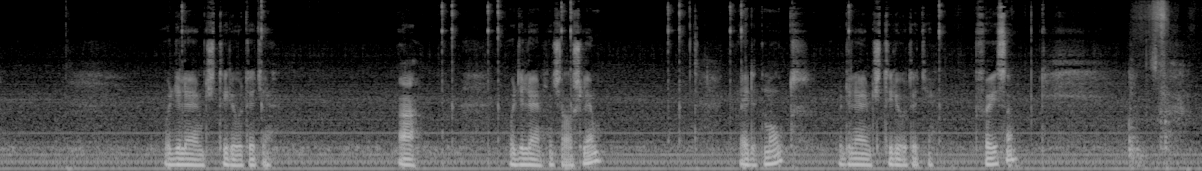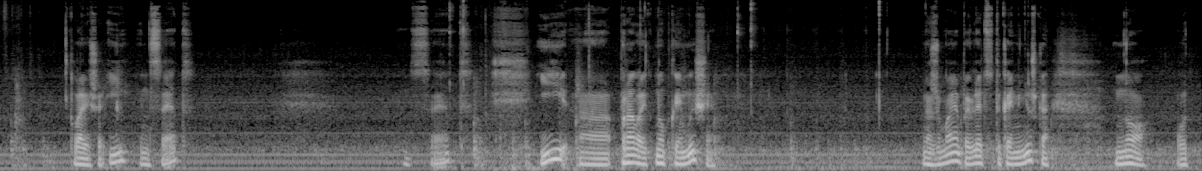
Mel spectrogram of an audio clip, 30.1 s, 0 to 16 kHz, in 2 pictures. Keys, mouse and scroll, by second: 0.2-2.9 drag, 3.5-4.3 drag, 4.9 click, 6.3-7.3 drag, 8.5-10.3 drag, 11.2-13.1 scroll up 3, 14.3 i, 18.6 click, 22.2-30.0 right drag.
